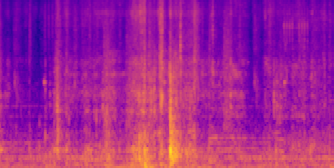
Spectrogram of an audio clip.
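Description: A small cardboard box being opened by gloved hands: cardboard flaps and paper packing rubbing and rustling, with a couple of sharp clicks about halfway through.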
